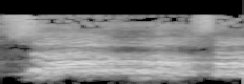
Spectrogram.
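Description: Unaccompanied gospel choir singing, voices holding notes together after a brief breath at the start, with a new phrase coming in near the end.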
